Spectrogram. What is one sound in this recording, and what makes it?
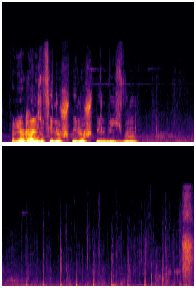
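Footsteps patter on dirt.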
